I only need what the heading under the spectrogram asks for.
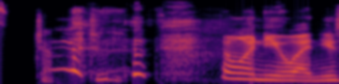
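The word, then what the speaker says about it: Tchoupitoulas: I mean just look at the street name Chapatulus. That starts with a T. Yes. That's my favorite. I know it is. Chapatulus.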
